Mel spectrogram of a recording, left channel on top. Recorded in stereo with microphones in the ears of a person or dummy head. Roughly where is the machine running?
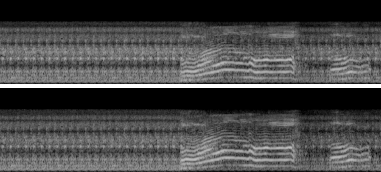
Left.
